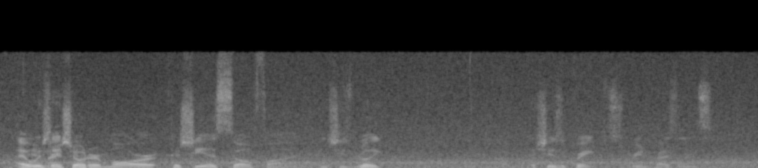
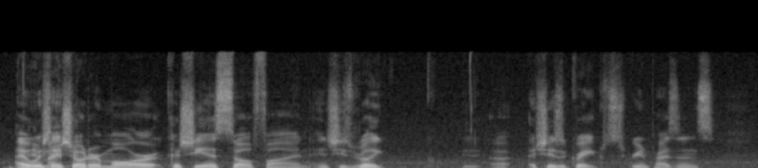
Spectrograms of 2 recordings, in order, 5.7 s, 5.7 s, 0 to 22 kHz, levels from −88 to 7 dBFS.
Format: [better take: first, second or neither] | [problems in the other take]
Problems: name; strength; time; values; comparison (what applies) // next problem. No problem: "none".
second | hiss; loud; throughout; 7 dB below the speech; faint in the second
